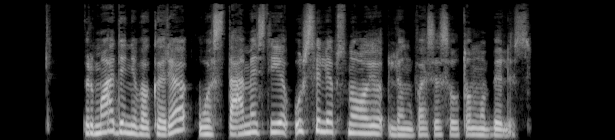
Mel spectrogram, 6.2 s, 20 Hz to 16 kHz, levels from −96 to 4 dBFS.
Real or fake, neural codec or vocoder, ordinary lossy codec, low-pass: fake; vocoder, 44.1 kHz, 128 mel bands, Pupu-Vocoder; MP3, 64 kbps; 14.4 kHz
